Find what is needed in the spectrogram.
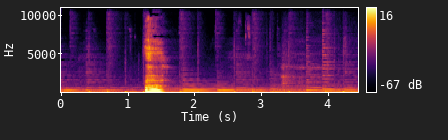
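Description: Background acoustic guitar music with plucked notes throughout. About a second in, a person clears their throat once, loudly and briefly.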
